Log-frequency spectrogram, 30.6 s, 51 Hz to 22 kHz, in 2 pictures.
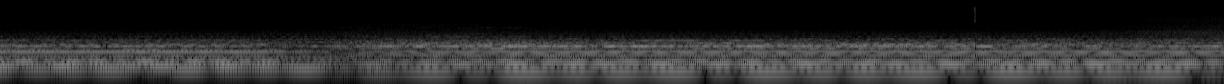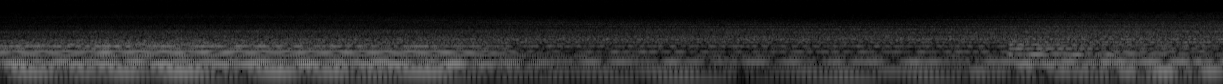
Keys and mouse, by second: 1.5-2.8 drag, 3.7 KP_3, 5.1 shift+e, 5.7 shift+d, 6.7 r, 9.2 KP_0, 9.9 shift+a, 11.8 KP_1, 12.5 shift+a, 14.2 KP_0, 16.7-18.0 drag, 17.6 0, 19.0 n, 20.2 click, 20.6 n, 24.3 g, 28.8 n, 29.8 click.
